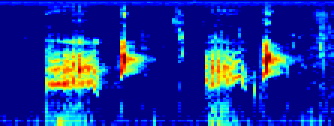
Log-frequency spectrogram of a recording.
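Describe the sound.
Two clear rounds of a turkey purr and cluck played on a turkey hunting call: a short rolling, fluttery purr each time, then a single sharp, bright cluck, with no talking.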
